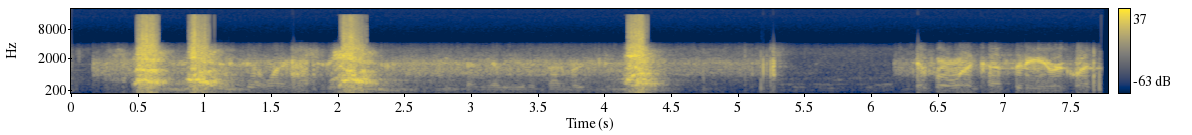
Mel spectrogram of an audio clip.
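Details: Charlie the dog barking at a cat shown on TV: several sharp barks over steady television sound and voices, then a pause and faint chattery, warbling sounds from the screen.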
